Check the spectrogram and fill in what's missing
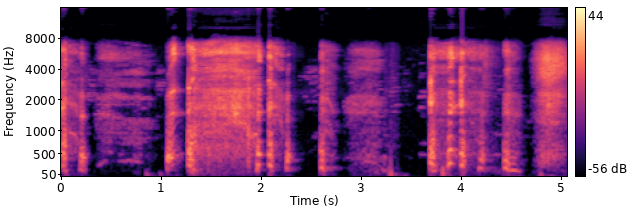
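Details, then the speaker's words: Repeated loud, harsh coughs in bursts of two to four with throat clearing between, acted rather than spontaneous by a person who is already sick, in a small quiet room; deliberate coughing. "fun fact epic gamers i actually didn't really cough for 10 minutes because i'm already sick and i don't want to kill my throat so um basically it's just audio it's just like a [ __ ] two minutes audio file of me coughing around"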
